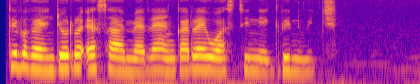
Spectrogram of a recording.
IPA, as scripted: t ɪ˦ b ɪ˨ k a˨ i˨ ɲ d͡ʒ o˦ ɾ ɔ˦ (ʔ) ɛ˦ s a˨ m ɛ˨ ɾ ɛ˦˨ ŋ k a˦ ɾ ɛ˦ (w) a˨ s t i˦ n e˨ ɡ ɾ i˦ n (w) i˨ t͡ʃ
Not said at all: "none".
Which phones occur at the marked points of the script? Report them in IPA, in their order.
ʔ, w, w

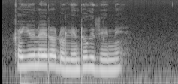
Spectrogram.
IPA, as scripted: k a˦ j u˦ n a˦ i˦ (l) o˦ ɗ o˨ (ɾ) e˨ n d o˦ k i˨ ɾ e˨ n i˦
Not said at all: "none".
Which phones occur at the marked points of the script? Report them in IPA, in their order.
ɾ, l

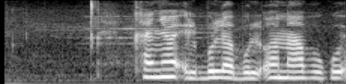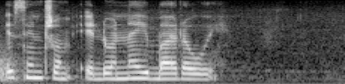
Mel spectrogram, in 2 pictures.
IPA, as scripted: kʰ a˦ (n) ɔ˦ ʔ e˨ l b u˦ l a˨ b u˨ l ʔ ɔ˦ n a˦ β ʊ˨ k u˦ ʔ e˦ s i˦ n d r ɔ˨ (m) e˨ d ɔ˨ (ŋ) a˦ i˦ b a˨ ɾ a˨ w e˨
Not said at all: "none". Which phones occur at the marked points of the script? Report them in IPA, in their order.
ɲ, m, n

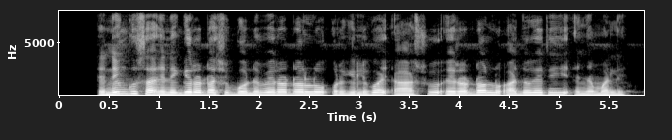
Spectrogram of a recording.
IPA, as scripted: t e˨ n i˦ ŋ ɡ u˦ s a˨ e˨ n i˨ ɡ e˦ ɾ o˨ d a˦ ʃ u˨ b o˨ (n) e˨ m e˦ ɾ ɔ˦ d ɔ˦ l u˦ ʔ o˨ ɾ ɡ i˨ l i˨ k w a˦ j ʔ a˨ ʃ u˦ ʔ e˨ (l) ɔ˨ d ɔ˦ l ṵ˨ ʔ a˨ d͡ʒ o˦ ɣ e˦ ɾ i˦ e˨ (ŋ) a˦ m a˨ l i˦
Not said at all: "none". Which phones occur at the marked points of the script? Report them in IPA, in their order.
n, ɾ, ɲ

